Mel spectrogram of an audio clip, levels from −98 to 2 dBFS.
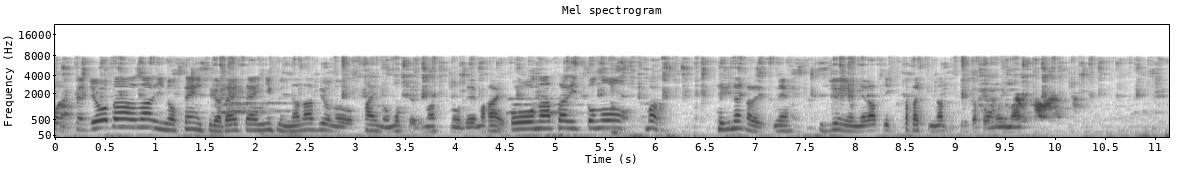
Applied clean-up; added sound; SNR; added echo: classical method log-MMSE.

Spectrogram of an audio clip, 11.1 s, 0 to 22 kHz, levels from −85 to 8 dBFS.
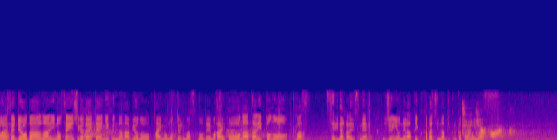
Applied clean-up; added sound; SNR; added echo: none; none; none; none.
